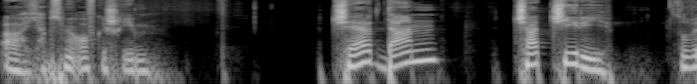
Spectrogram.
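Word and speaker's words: Xherdan Shaqiri: Auf der letzten Silbe wird betont im Albanischen und deswegen heißt der Mann dann Cerdan Chachiri irgendwie.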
